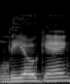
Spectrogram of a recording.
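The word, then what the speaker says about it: Leogang: You had a second place at Leo Gang. Did I pronounce that right?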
